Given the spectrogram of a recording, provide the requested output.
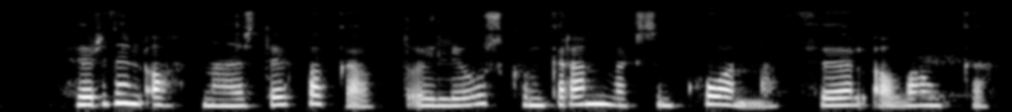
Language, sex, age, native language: Icelandic, female, 40-49, Icelandic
